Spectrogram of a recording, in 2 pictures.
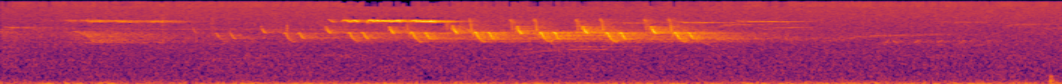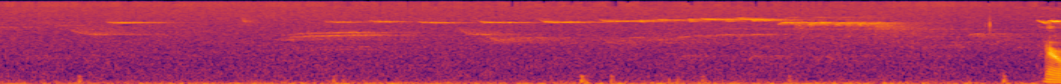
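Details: In the Allegheny National Forest, a Golden-crowned Kinglet sings a long, very high, thin string of notes that tumbles lower at the end, over a steady low rumble and other faint birds.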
